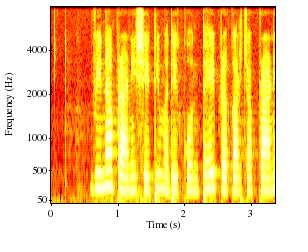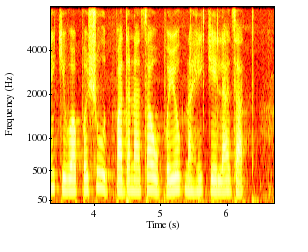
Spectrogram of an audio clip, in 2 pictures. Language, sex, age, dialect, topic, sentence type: Marathi, female, 25-30, Northern Konkan, agriculture, statement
